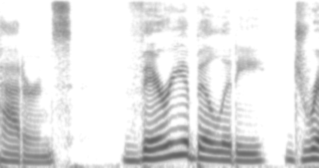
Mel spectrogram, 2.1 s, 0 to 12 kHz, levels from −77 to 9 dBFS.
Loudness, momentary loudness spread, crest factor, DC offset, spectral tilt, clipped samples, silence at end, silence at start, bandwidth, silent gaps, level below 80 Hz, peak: -27 LUFS; 8 LU; 14 dB; under 0.1%; -4.5 dB/octave; under 0.1%; 0 s; 0 s; 12 kHz; none; -54 dBFS; -12 dBFS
